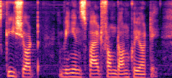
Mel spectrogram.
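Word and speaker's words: Quichotte: written key short novel which is pronounced as key shot being inspired from don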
